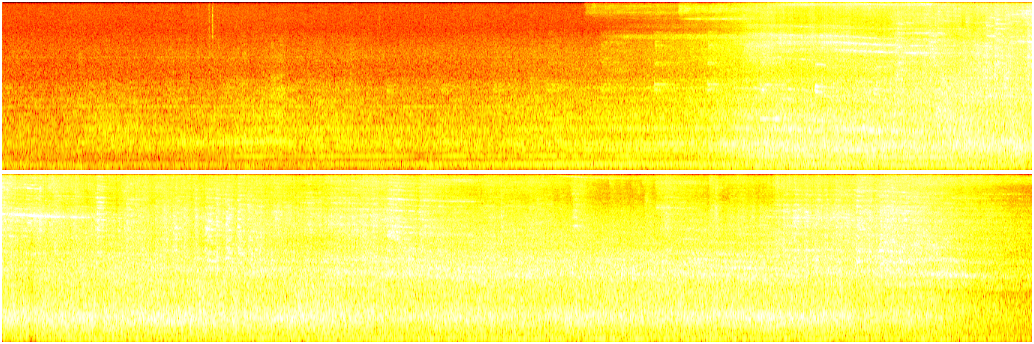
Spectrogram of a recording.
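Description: A CN rock train's EMD diesel locomotive approaching with a steady engine drone that grows louder. About ten seconds in, the loaded rock hopper cars roll close past: a loud wheel-on-rail rumble with squealing wheels and clicking over the rail joints, easing off near the end.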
